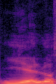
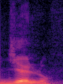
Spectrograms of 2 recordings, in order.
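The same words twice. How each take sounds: First: The word starts with a vowel-like glide. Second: The word starts with a consonant sound. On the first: The speaker calls it wrong. "No es hielo" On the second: The speaker calls it right. "no es ni vocal ni semivocal, es que una consonante"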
